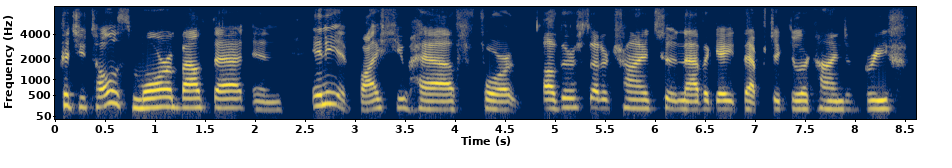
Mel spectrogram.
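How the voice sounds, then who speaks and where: A woman co-host asks an interview question in a measured, careful way. Her voice sits at a medium pitch, and the sound is dry and close. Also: a bit bright, no room sound.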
